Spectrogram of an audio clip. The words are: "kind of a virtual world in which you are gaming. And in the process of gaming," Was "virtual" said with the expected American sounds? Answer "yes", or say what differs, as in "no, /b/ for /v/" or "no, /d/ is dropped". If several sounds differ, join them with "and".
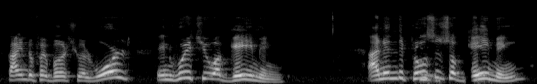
yes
